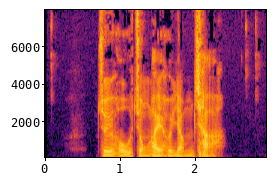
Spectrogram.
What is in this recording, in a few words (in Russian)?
Голоса, Гонконгский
